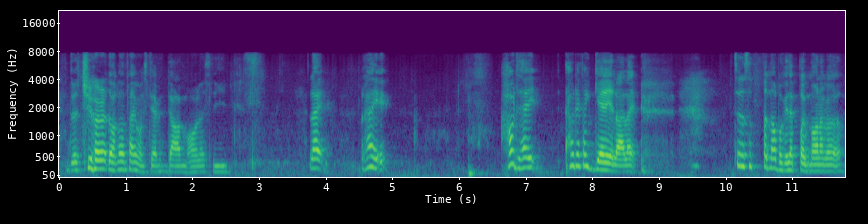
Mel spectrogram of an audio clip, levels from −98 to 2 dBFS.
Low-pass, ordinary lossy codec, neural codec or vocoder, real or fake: none; none; codec, 16 kHz, 4 kbps, X-Codec, HuBERT features, trained on LibriSpeech; fake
